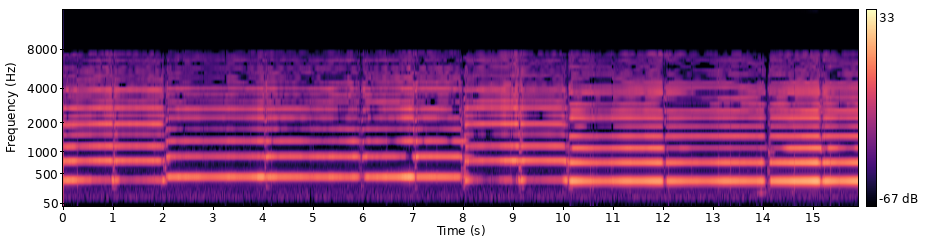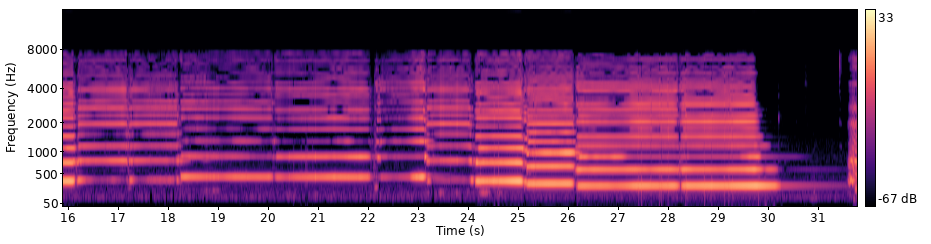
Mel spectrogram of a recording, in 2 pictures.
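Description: Solo violin bowed slowly in long, even notes, stepping among F sharp, G and A and repeating the A. The A is played alternately with the fourth finger and on the open string, so that the two should sound the same. Near the end the line steps down through G, F sharp and E to a long low D.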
